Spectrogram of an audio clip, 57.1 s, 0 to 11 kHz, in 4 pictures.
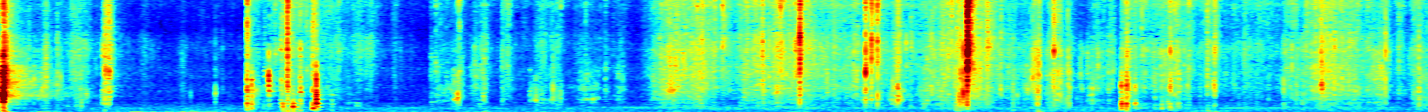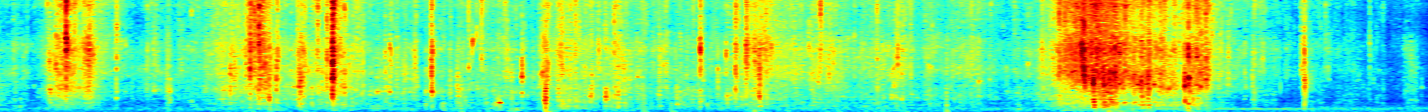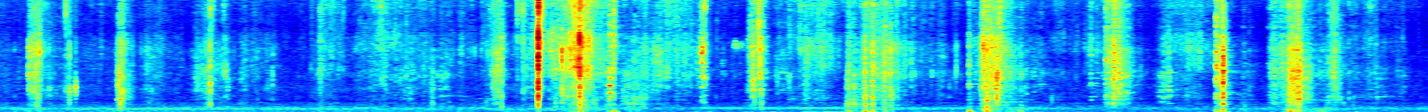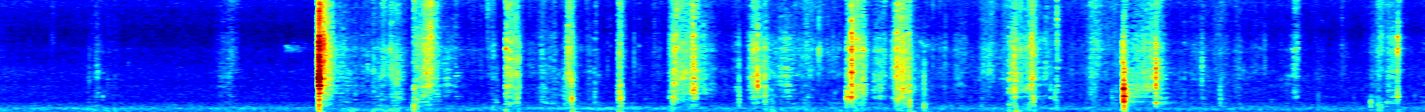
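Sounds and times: rustling crash of branches: 12.9 - 27.6.

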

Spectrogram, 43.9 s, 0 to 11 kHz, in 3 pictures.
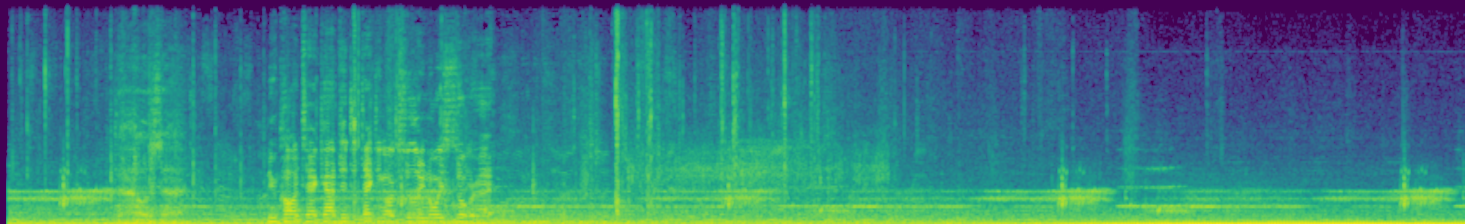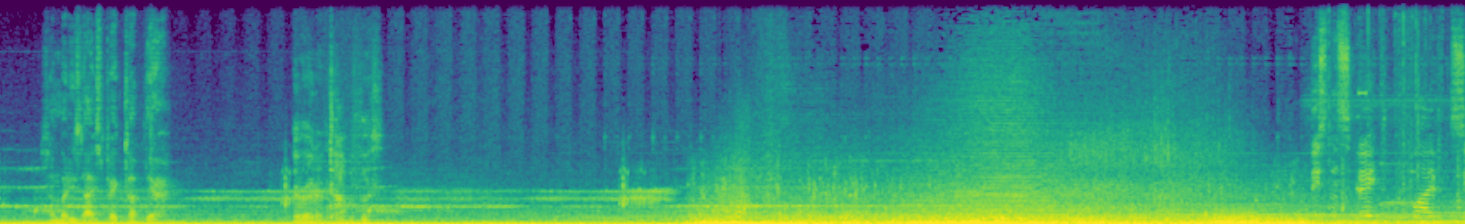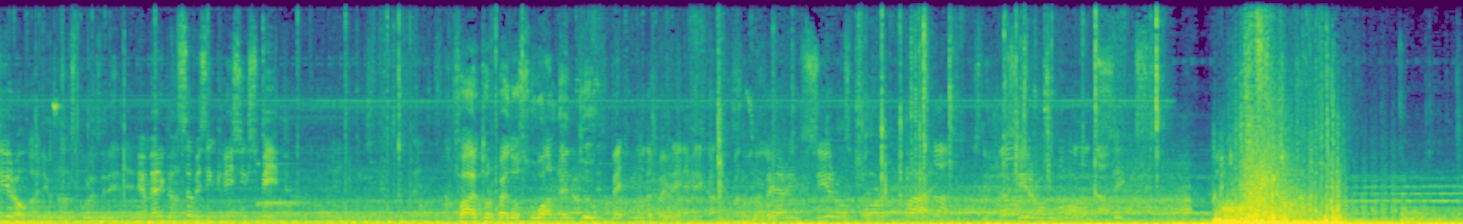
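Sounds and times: deep low drone: 3.3 - 43.9.

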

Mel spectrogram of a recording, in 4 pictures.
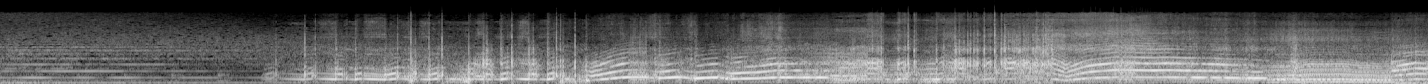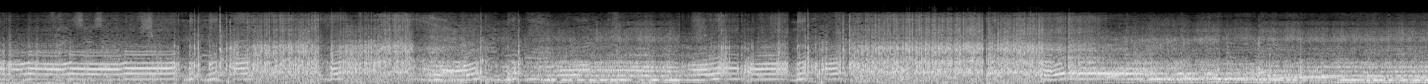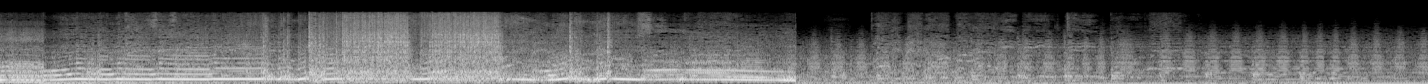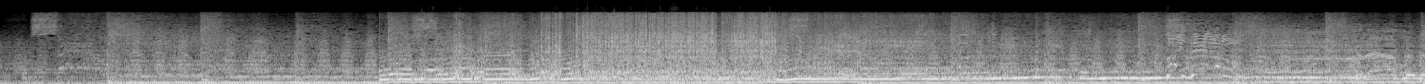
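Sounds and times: car engine revving: 0.0 - 57.0
exhaust pops: 21.4 - 25.7, 46.6 - 53.5.

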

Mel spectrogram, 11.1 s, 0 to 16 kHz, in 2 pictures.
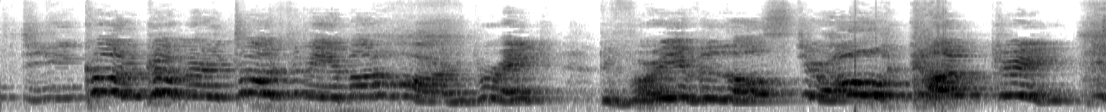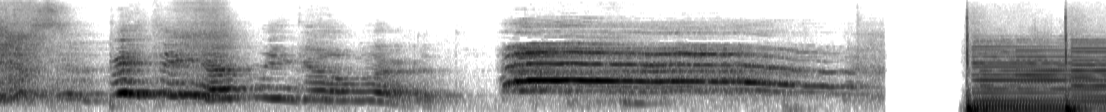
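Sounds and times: person wailing high-pitched: 8.0 - 9.9.

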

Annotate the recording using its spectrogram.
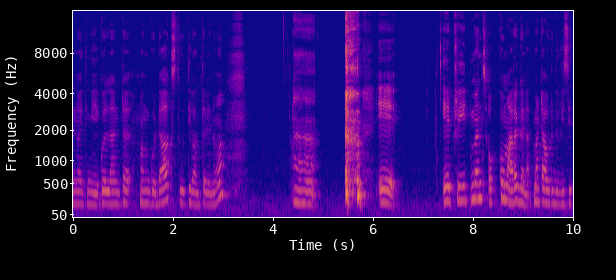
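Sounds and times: woman coughing: 5.4 - 6.0.

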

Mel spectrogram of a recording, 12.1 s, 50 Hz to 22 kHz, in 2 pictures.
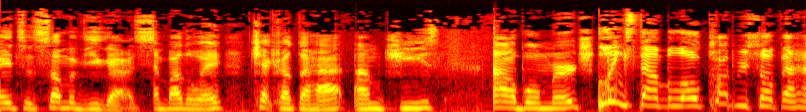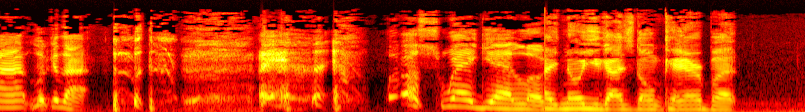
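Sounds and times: man speaking: 0.0 - 6.8, 9.0 - 11.6
man coughing: 6.9 - 8.8.

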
